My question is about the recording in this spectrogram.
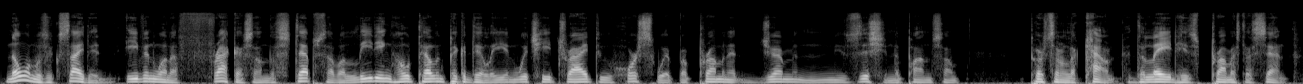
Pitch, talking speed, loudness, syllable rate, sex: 105 Hz, 165 wpm, -20 LUFS, 5.0 syllables/s, male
